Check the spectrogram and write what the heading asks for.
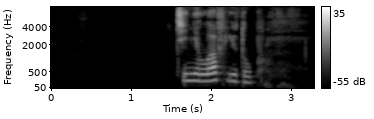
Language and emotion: Russian, neutral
